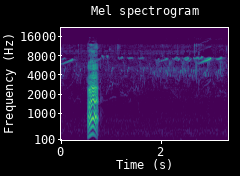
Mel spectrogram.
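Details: A dog gives one loud, sharp bark on a morning walk, when pet dogs unexpectedly got into a fight with street dogs. Faint bird chirps carry on quietly in the background.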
